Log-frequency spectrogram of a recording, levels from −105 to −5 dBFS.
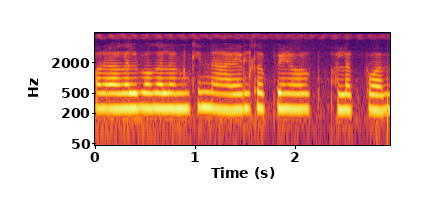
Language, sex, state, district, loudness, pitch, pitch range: Hindi, female, Bihar, Vaishali, -14 LUFS, 250 Hz, 240-250 Hz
